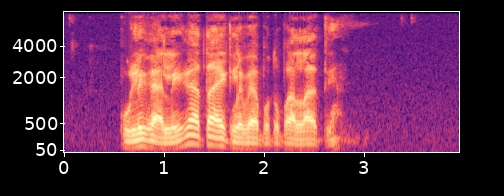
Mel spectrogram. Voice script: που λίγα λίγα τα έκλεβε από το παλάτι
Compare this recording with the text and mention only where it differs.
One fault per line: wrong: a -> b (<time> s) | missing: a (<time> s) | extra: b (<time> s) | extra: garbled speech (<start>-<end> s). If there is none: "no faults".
no faults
